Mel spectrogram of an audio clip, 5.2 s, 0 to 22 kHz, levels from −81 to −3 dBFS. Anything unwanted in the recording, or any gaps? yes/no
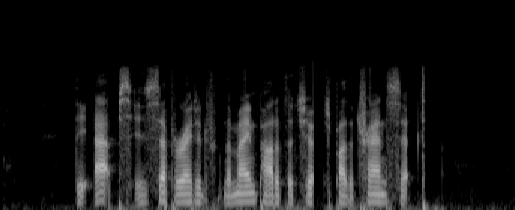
yes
